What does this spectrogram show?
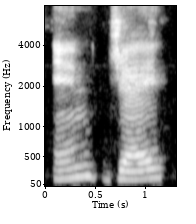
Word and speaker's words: Njigba: Space Smith, Smith, and then you have the dash in Jigba, which is Njigba.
